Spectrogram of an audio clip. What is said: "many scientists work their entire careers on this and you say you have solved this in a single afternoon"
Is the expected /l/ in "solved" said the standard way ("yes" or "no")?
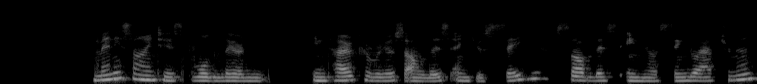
no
